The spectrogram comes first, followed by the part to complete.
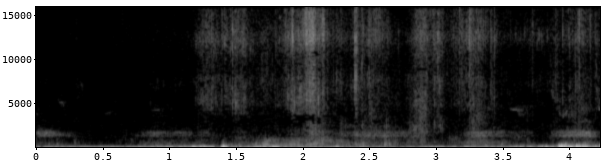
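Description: Faint outdoor ambience: low wind rumble on the microphone with soft footsteps and rustling through a stand of oilseed rape, and a faint short call about two seconds in.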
